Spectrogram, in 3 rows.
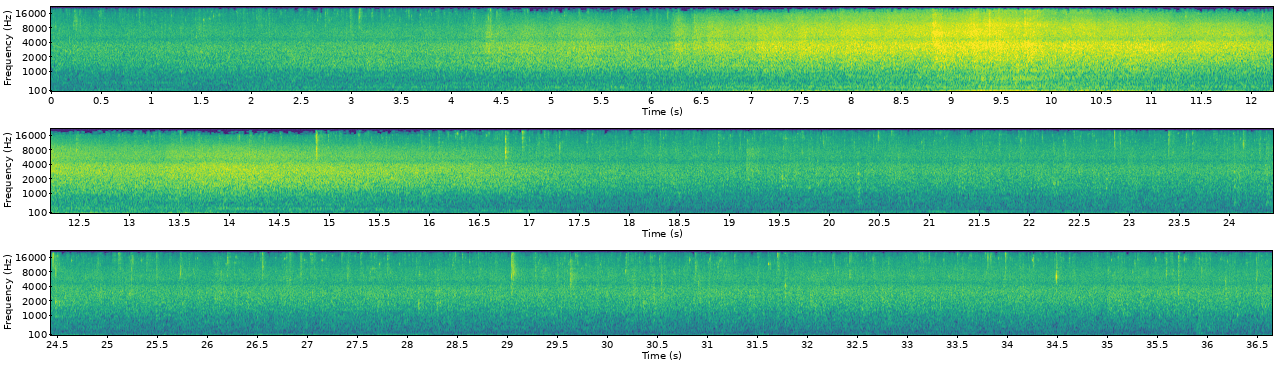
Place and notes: berlin, sanderstraße: unter balkon - the city, the country & me: under balcony
the city, the country & me: july 17, 2012
99 facets of rain
Berlin, Germany, 5 June, 03:34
